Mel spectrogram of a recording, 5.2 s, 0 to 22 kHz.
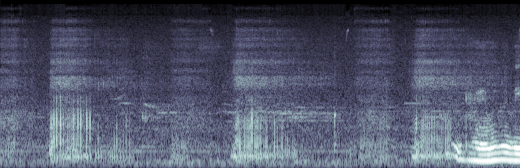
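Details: An almost 6-week-old baby sleeping and snoring, possibly dreaming of eating: soft, irregular snorting breaths with faint sucking and murmuring sounds; light infant snoring.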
